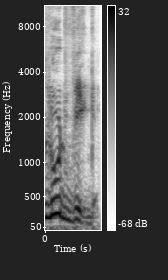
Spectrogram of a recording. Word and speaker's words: Ludwig: lem's room no it's ludvig ludvig vonas his name is ludig it's with the I think it's like German or something that's why it's pronounced that way ludvig all right let's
